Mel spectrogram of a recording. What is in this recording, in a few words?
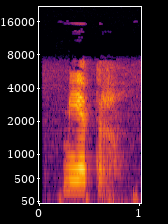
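"метр", Komi, female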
